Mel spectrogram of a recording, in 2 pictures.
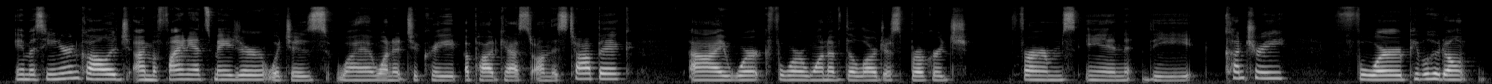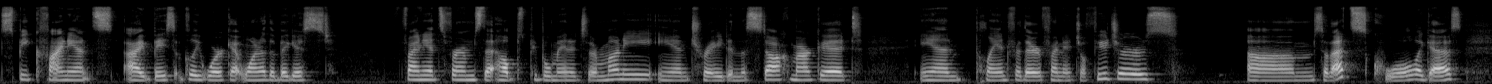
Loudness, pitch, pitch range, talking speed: -24 LUFS, 200 Hz, 190-220 Hz, 145 wpm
